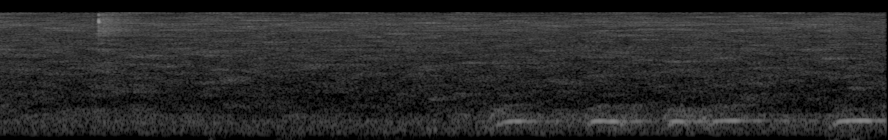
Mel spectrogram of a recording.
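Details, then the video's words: Moonrise owl call from the Carpenter Mountain fire lookout in H.J. Andrews Forest, Oregon, USA: silence broken halfway through by a string of short, level, hollow toots repeated at a quick, slightly uneven pace. "Owl Calling at Moonrise"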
